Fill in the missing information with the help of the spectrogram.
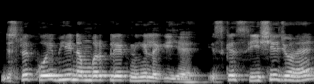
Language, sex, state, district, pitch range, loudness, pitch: Hindi, male, Uttar Pradesh, Muzaffarnagar, 175-210 Hz, -14 LUFS, 200 Hz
